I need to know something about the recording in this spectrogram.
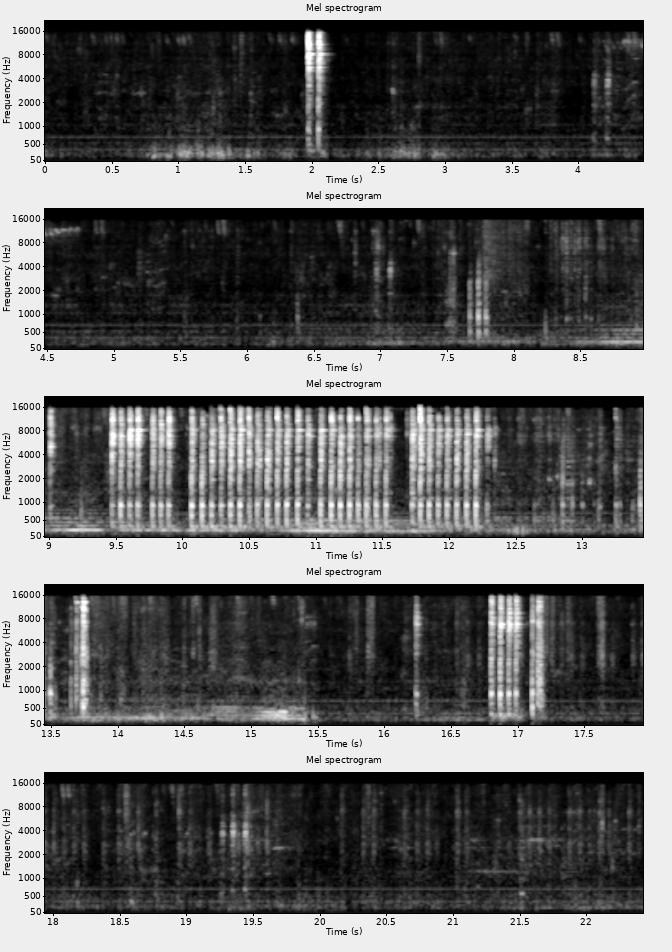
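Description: Metal tools clank and scrape against a metal part.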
